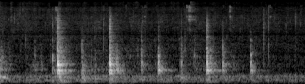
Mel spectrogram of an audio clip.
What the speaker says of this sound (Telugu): ఇప్పుడు తీసుకున్న జీడిపప్పు వేస్తున్నాను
